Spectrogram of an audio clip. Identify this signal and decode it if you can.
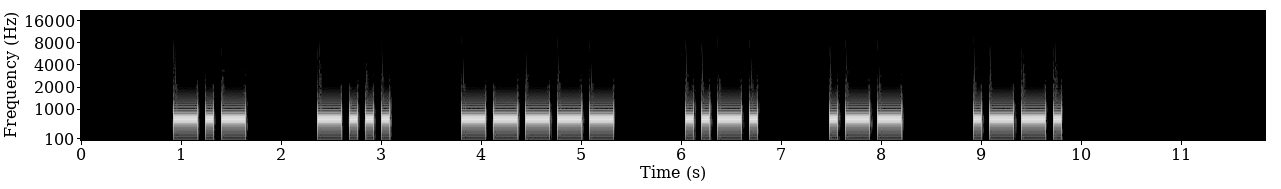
Morse code, heard as a keyed tone, about 15 wpm, spaced as for 9 wpm, 700 Hz. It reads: KB0FWP
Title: USA Call Signs - 6 Characters - 3x Character Spacing - 15wpm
